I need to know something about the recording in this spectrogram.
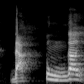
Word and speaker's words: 낙동강: 자, 지금이 똥은 발음하는 과정에서 나타난 된 소리이기 때문에 방금 봤던 규정에 따르면 발음하는 과정에서 나타난 된 소리는 표기에 반영하지 않는다는 거죠.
